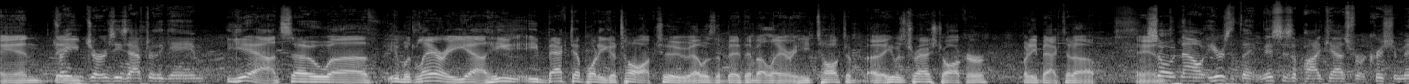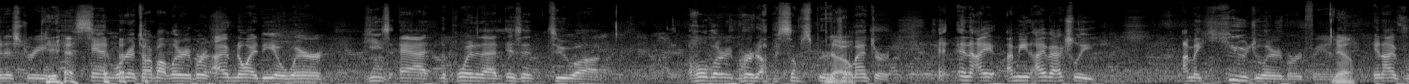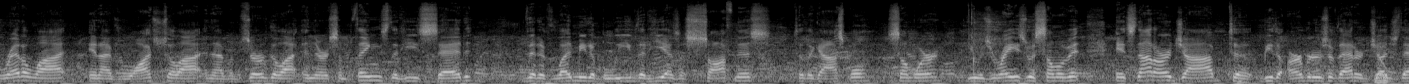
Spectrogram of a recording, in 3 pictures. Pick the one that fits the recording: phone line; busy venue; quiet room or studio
busy venue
